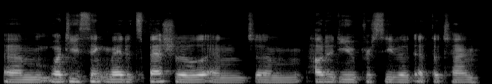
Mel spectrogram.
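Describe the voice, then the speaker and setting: A man introducing and hosting an interview series, speaking in a measured, friendly way with some fillers. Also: on the low side, monotone, a little mellow.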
